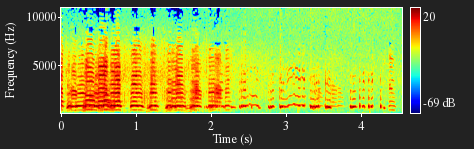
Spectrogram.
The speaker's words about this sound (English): Both swan species return in family groups each fall from nesting sites in Canada and Alaska. The swans winter by the thousands on the river deltas about an hour north of Seattle, where you can listen to their splendid voices.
